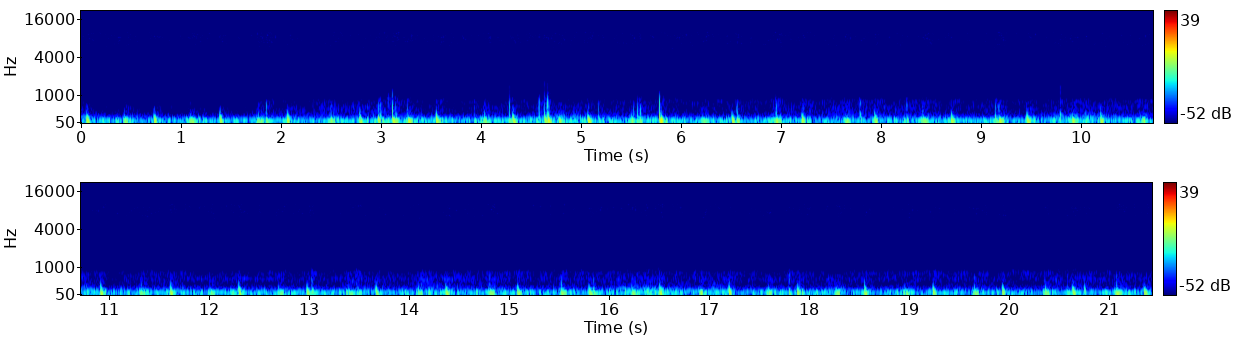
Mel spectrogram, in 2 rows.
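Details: Strong, pounding heartbeat at about 85/min during palpitations, recorded at Erb's point; a soft whooshing systolic murmur at 00:12, 00:17, 00:23 and with each inspiration.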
